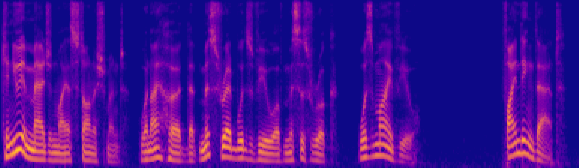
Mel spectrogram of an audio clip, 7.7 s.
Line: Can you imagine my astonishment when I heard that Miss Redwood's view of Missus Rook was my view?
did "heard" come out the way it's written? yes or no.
yes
